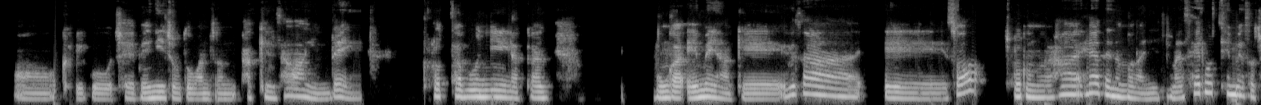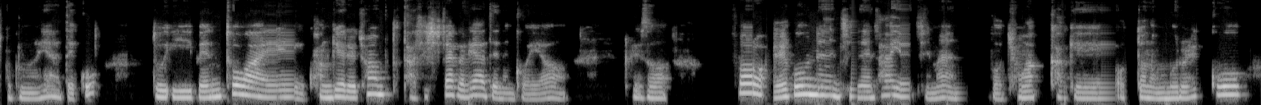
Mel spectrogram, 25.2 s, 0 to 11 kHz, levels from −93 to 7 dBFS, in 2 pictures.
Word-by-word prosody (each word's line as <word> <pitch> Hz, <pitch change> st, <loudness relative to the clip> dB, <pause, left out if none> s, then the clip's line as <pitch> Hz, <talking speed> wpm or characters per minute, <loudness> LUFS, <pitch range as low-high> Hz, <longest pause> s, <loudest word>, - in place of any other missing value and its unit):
어 130 Hz, -1 st, -5 dB
그리고 130 Hz, -1 st, -5 dB
제 140 Hz, -3 st, -4 dB
매니저도 145 Hz, -2 st, +1 dB
완전 130 Hz, -1 st, -4 dB
바뀐 150 Hz, +1 st, -3 dB
상황인데 145 Hz, -3 st, -2 dB, 0.6 s
그렇다 185 Hz, -1 st, -1 dB
보니 175 Hz, -1 st, +3 dB
약간 155 Hz, +1 st, -1 dB, 1.1 s
뭔가 155 Hz, -1 st, +4 dB
애매하게 135 Hz, -5 st, +2 dB
회사에서 195 Hz, -, 0 dB, 0.3 s
적응을 170 Hz, -3 st, +1 dB
하 235 Hz, +6 st, +2 dB
해야 265 Hz, +3 st, +2 dB
되는 200 Hz, -8 st, +4 dB
건 155 Hz, -3 st, 0 dB
아니지만 140 Hz, +4 st, -4 dB
새로 265 Hz, -, +1 dB
팀에서 225 Hz, -7 st, +3 dB
적응을 140 Hz, -2 st, -5 dB
해야 180 Hz, +1 st, -2 dB
되고, -, -, -3 dB, 0.6 s
또 175 Hz, -3 st, +3 dB
이 165 Hz, -1 st, +2 dB
멘토와의 175 Hz, -, +3 dB
관계를 165 Hz, -1 st, +2 dB
처음부터 245 Hz, +1 st, +1 dB
다시 185 Hz, -, -5 dB
시작을 200 Hz, -3 st, +2 dB
해야 215 Hz, 0 st, +2 dB
되는 140 Hz, -6 st, -4 dB
거예요. 135 Hz, +2 st, -6 dB, 0.6 s
그래서 155 Hz, -3 st, -4 dB, 0.6 s
서로 275 Hz, -4 st, +5 dB
알고는 215 Hz, +4 st, +5 dB
지낸 160 Hz, -4 st, -2 dB
사이였지만 165 Hz, -8 st, -4 dB, 0.3 s
뭐 130 Hz, -1 st, -7 dB
정확하게 150 Hz, -3 st, -4 dB
어떤 160 Hz, -2 st, -3 dB
업무를 150 Hz, +2 st, 0 dB
했고 230 Hz, +3 st, +2 dB
165 Hz, 265 characters per minute, -23 LUFS, 145-195 Hz, 1.1 s, 서로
